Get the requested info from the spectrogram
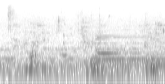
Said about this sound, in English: Gonna take some water here.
